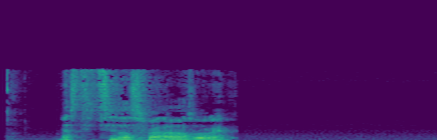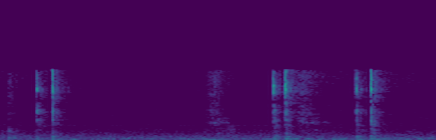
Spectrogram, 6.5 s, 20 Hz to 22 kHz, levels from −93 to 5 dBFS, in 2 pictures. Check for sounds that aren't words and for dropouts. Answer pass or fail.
pass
